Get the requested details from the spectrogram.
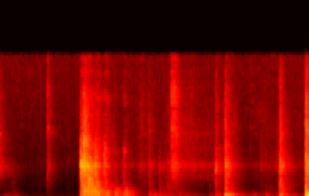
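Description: A chair scrapes across the floor.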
